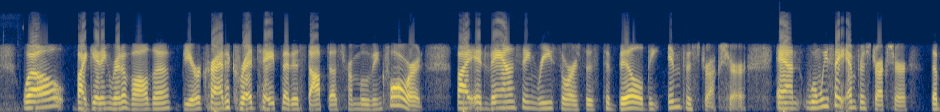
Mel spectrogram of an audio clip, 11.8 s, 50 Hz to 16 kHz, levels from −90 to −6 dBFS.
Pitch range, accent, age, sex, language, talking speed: 165-195 Hz, American, 40-59, female, English, 155 wpm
